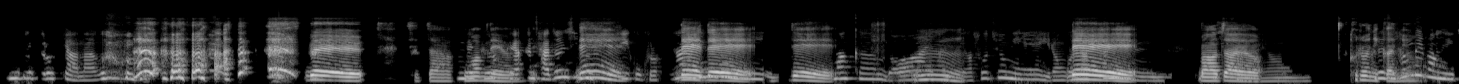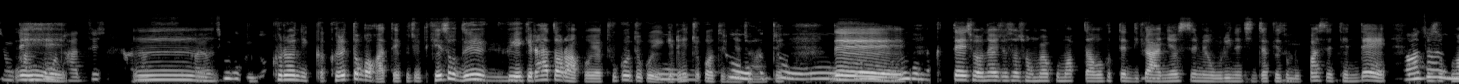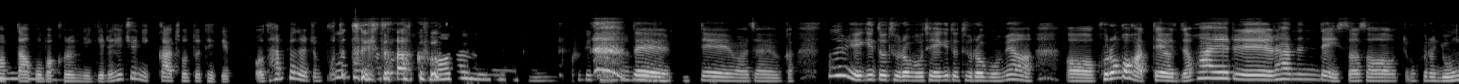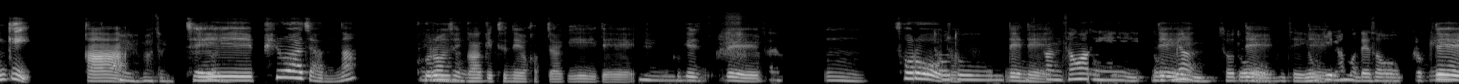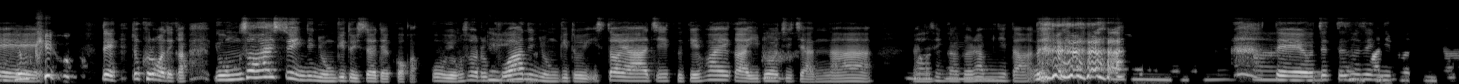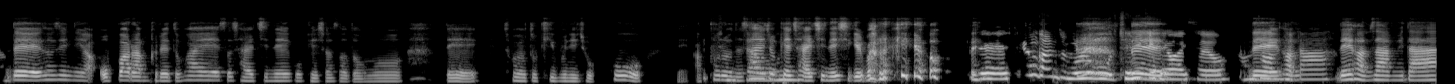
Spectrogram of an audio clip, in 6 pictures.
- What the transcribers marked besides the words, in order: distorted speech; laugh; laughing while speaking: "하고"; laugh; sniff; other background noise; tapping; laughing while speaking: "뿌듯하기도 하고"; laugh; laughing while speaking: "해 볼게요"; sigh; unintelligible speech; laugh; laughing while speaking: "바랄게요. 네"
- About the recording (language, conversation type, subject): Korean, unstructured, 가장 기억에 남는 화해 경험이 있으신가요?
